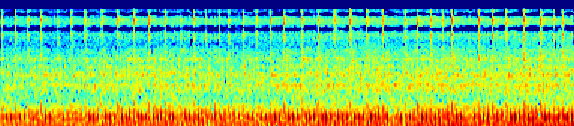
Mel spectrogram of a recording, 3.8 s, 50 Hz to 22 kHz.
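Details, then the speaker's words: Echo Power Edge 280 curved-shaft two-stroke edger running at a steady buzzy speed with an uneven, wavering note; runs okay at wide open throttle but smothers out and dies at idle, fuel system being tested. "it runs okay wide open throttle but once you kick it down to idle it just smothers out and dies"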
